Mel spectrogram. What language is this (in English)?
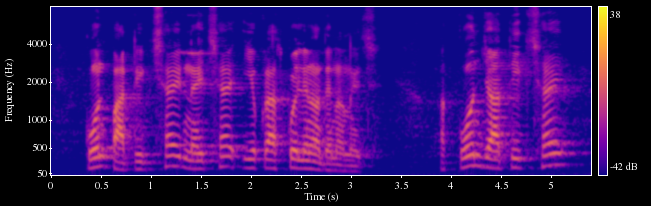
Maithili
